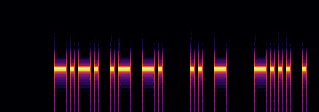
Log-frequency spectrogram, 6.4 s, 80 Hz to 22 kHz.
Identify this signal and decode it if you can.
Morse code, heard as a keyed tone, about 15 wpm, 700 Hz. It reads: CAN IT BE
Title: Sentences from Top 500 Words 15wpm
